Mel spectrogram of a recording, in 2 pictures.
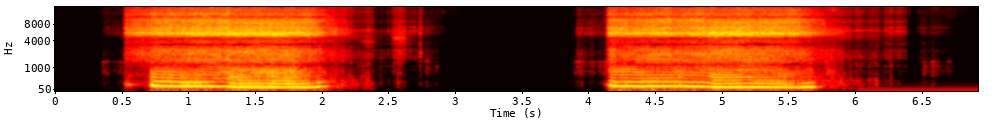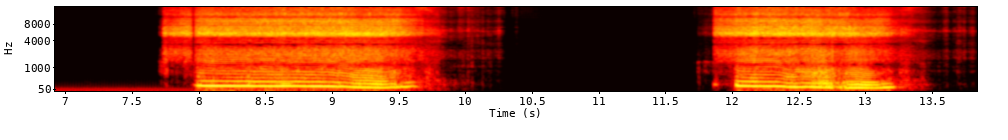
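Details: Loud, long rattling snores on each breath in, about four in 14 seconds with quiet pauses between, from a sleeping girl; heavy snoring.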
